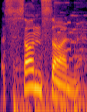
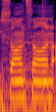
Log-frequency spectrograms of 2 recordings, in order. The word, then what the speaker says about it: SonSon: so we are taking a look at sunson or could be sonson I call it sunson cuz you know that's how it's spelled right so this is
